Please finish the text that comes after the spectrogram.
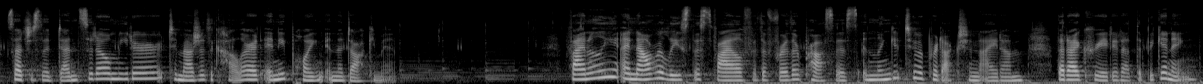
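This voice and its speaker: A woman reading a scripted software demonstration in a measured, instructional way. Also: mid-range voice. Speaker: software demo narrator. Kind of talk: scripted tutorial narration. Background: background music.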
